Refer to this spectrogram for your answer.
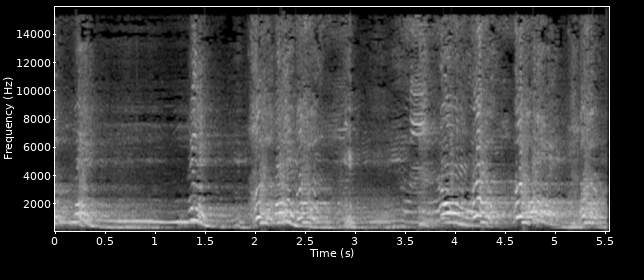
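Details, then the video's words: Overlapping dog howls, loud and wavering, each call swooping down in pitch before holding a long tone, joined by short high yips from the group. "Howling Buddies"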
